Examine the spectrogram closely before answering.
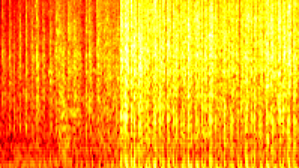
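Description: A plane's machine guns fire in a rapid rattle.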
